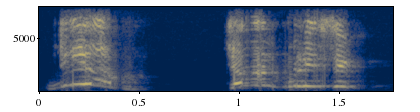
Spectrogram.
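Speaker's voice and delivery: high, scolding retold parent snap; short, high-pitched mock scolding; mama snapping at child. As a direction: act out a mother telling off a small child. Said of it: "mamanya bentak dia".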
